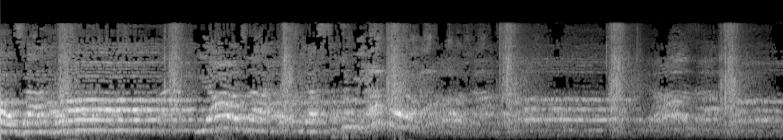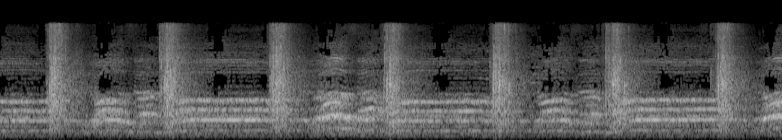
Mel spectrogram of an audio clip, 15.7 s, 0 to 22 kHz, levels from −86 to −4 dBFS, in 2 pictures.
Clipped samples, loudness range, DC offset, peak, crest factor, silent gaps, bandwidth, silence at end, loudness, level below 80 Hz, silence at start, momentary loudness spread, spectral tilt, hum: under 0.1%; 10 LU; under 0.1%; -4 dBFS; 20 dB; none; 11.5 kHz; 0 s; -25 LUFS; -68 dBFS; 0 s; 15 LU; -1.5 dB/octave; none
